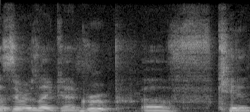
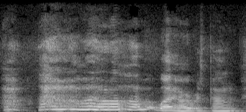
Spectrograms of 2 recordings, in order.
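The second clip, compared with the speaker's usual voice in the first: breathless fright; 6 dB louder, much slower than usual. Retold or imitated. Gasping, scared.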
